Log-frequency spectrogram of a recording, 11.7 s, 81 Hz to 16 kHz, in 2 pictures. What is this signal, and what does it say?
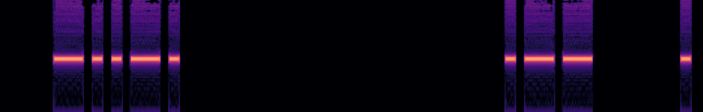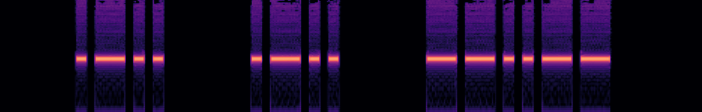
Morse code, heard as a keyed tone, about 15 wpm, spaced as for 8 wpm, 1000 Hz. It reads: / WELL,
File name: qotdfiles / 8wpm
